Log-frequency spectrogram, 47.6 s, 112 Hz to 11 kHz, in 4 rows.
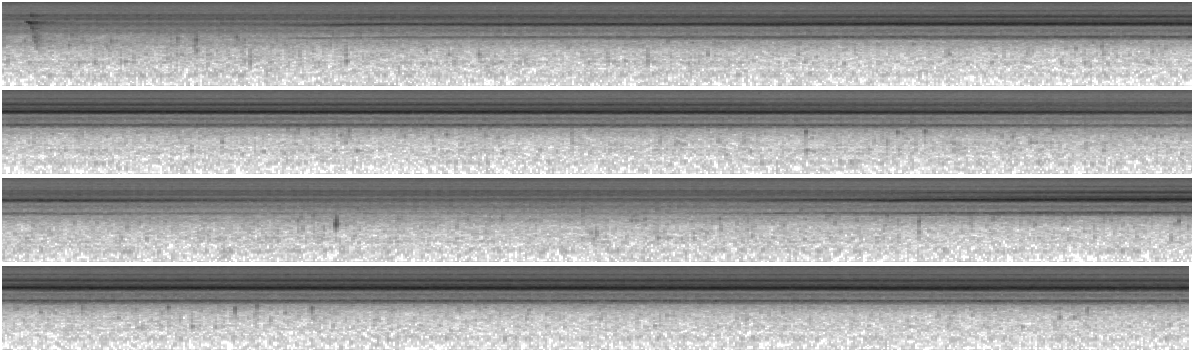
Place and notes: Small streams, Cicada sounds, Bird sounds
Zoom H2n MS+XY
Nantou County, Yuchi Township, 華龍巷43號, 5 May 2016, 15:01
